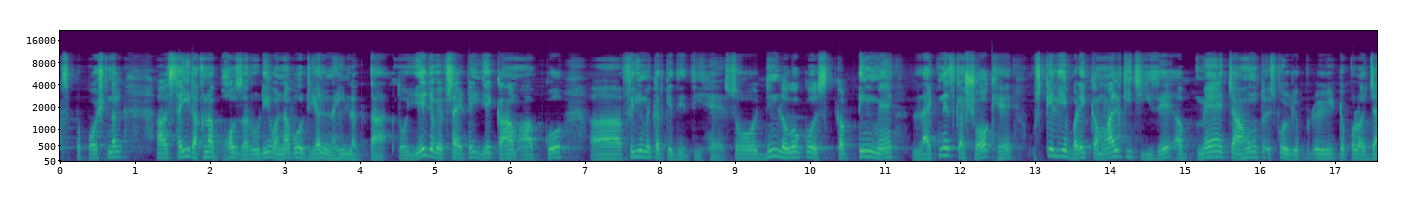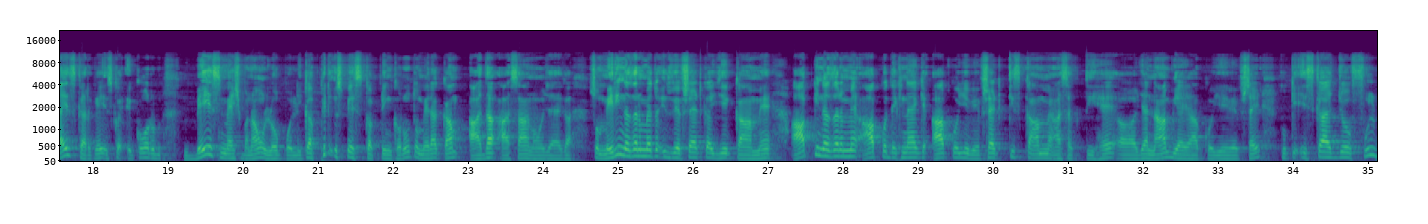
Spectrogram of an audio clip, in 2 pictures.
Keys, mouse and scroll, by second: 4.5 middle click, 5.1 click, 9.3-10.0 middle drag, 11.2 click, 12.5-12.9 middle drag, 13.7 click, 20.3-20.6 middle drag.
